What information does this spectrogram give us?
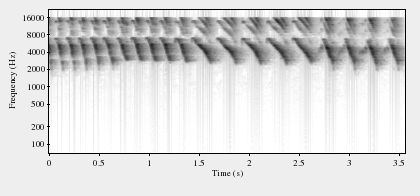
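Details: Pet canary in full 'gacor' song for tutoring youngsters: steady series of high, downward-slurred chirps about four per second, evenly repeated across the whole passage.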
